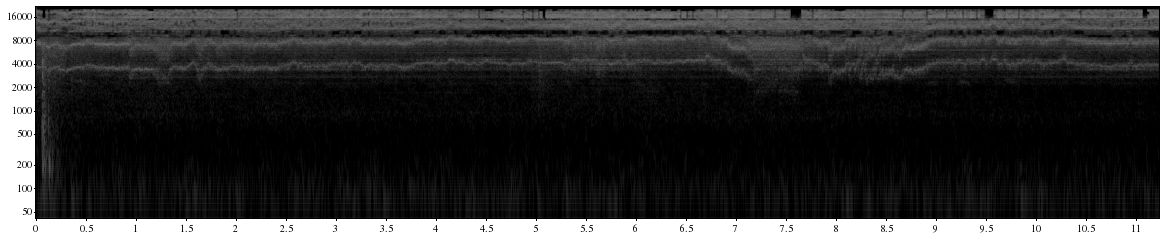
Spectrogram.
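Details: Newly acquired Tempest arcade cabinet powered on: thin steady high squeal over quiet hum with no game sound; squeal cause unknown, owner suspects sound amplifier chip or bad speaker for the missing sound.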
